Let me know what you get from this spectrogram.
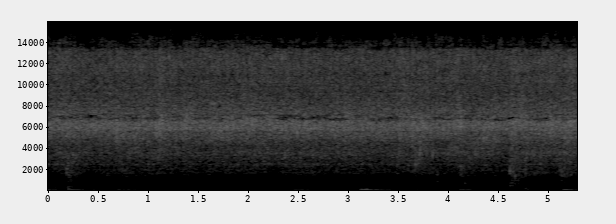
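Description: Faint, steady hiss of fried rice cooking in a wok over a low flame, with a few soft low knocks as containers are handled beside the stove.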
